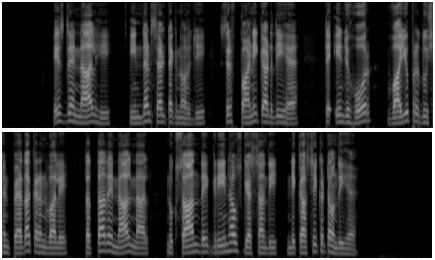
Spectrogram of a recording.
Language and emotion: Punjabi, neutral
